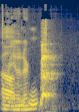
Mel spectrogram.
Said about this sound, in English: The dog agrees with us! Yes, apparently. He's like, Larry, whoop! Very intelligent dog you've got there. Intelligent. We say Larry DiTilio, he reacts.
